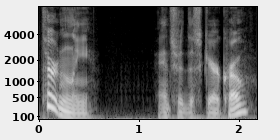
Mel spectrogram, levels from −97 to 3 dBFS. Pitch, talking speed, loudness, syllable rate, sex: 100 Hz, 110 wpm, -20 LUFS, 7.0 syllables/s, male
